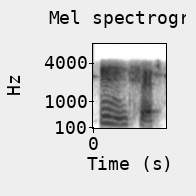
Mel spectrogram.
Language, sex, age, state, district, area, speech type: Telugu, female, 30-45, Andhra Pradesh, Vizianagaram, rural, conversation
